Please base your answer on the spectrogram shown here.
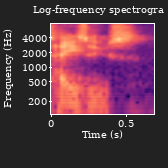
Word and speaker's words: Jesus: a guy after him called Jesus pronounced hey-zeus okay but I don't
